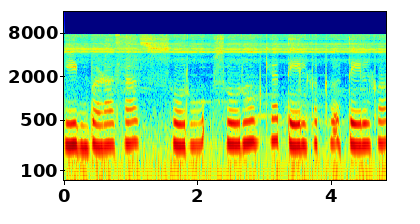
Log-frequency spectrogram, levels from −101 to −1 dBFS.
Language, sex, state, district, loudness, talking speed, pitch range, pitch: Hindi, female, Chhattisgarh, Balrampur, -15 LUFS, 125 wpm, 220-240 Hz, 230 Hz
